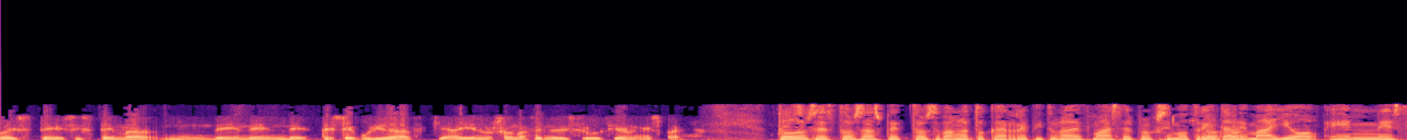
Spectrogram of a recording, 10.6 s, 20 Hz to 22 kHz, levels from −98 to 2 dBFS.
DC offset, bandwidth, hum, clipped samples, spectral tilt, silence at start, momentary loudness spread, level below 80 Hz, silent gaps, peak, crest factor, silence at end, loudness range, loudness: under 0.1%; 6 kHz; none; under 0.1%; -9 dB/octave; 0 s; 6 LU; -34 dBFS; none; -2 dBFS; 12 dB; 0 s; 2 LU; -15 LUFS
